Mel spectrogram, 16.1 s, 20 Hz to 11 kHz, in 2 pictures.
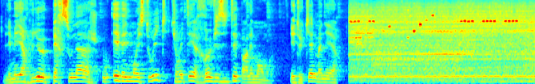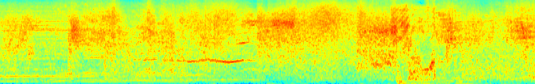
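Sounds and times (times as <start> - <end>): car engine drone: 5.2 - 13.8
crackling electrical noise: 11.8 - 16.0.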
